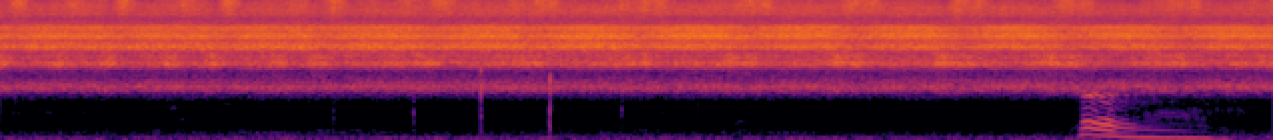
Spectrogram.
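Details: Many cicadas singing together in a park at night, a continuous high-pitched hissing drone; a few faint clicks occur midway and a falling, whining tone sweeps down near the end.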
